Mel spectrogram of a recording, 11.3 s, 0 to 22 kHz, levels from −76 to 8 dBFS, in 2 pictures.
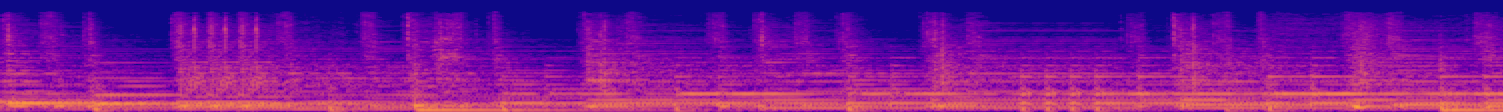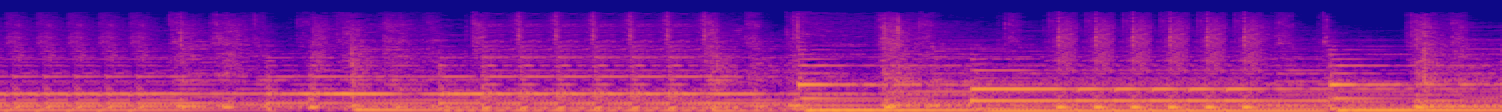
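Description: Repeated frames stutter the sound at 0.77, 3.86, 5.64, 7.57 and 9.66 s. Blocks of 93 to 139 ms replay two to five times, seen as identical copied waveform segments.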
